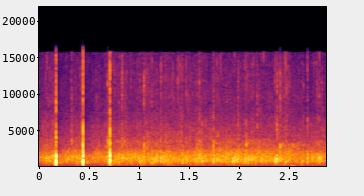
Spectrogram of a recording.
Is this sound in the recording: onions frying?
no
